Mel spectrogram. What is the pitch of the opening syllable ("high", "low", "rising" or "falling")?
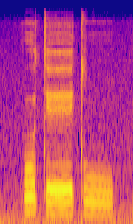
high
